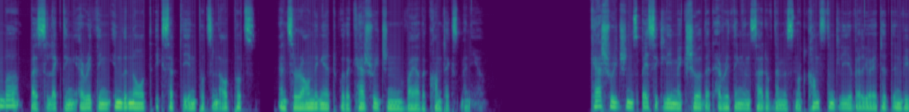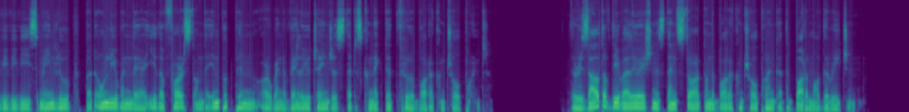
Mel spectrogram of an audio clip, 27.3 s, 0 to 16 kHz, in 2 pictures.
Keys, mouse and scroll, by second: 0.0-3.7 drag, 3.7-5.9 right drag, 5.9 click, 6.4 click, 9.2-10.2 drag, 10.2-11.1 scroll up 2, 11.1-12.3 drag, 12.3-13.1 scroll up 2, 13.1-15.9 drag, 15.9 middle click, 17.9-23.4 right drag, 23.4-23.8 scroll down 2, 23.8-25.9 drag, 25.9-27.2 middle drag.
